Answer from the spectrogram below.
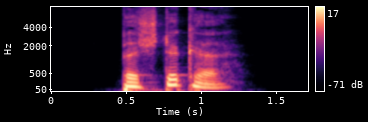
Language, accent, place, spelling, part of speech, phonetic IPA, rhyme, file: German, Germany, Berlin, bestücke, verb, [bəˈʃtʏkə], -ʏkə, De-bestücke.ogg
- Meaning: inflection of bestücken: 1. first-person singular present 2. first/third-person singular subjunctive I 3. singular imperative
